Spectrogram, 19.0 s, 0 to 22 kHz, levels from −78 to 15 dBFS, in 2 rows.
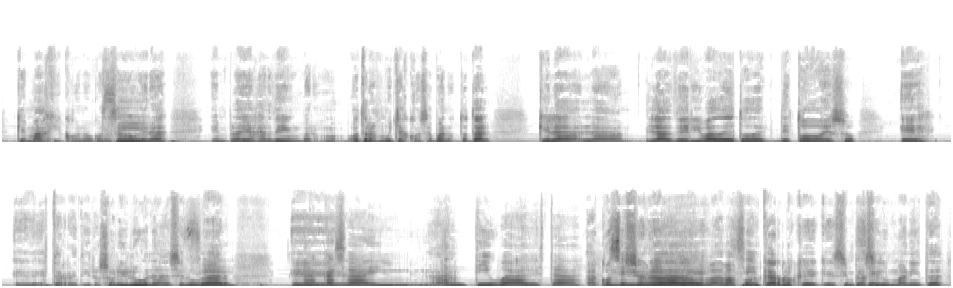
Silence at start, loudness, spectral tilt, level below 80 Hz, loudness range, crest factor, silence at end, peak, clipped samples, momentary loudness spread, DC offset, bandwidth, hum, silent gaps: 0 s; -22 LUFS; -6 dB/octave; -40 dBFS; 5 LU; 18 dB; 0 s; -2 dBFS; under 0.1%; 14 LU; under 0.1%; 15.5 kHz; none; none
